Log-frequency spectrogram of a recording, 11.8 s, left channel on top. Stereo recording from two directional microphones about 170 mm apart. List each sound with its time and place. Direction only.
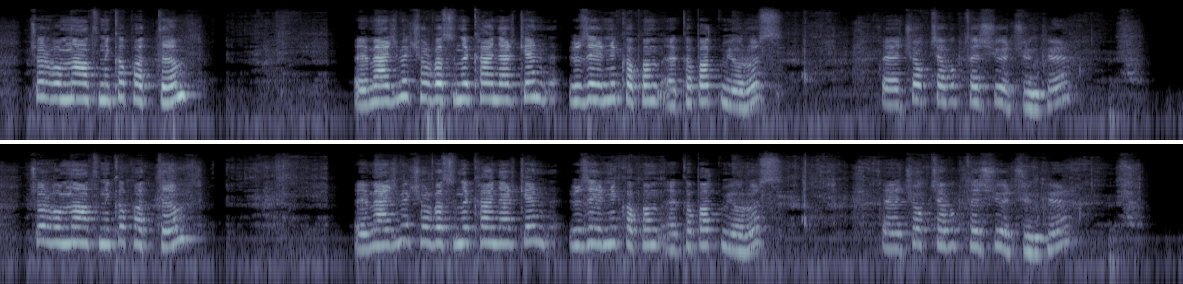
0.3 s speech: 60° left (ahead or behind)
3.5 s speech: 60° left (ahead or behind)
8.8 s speech: 50° left (ahead or behind)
